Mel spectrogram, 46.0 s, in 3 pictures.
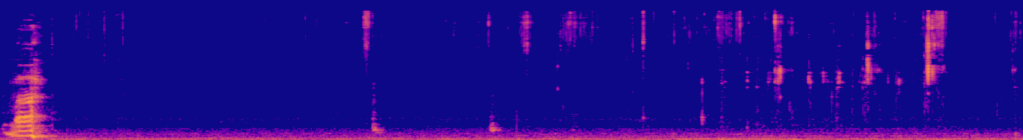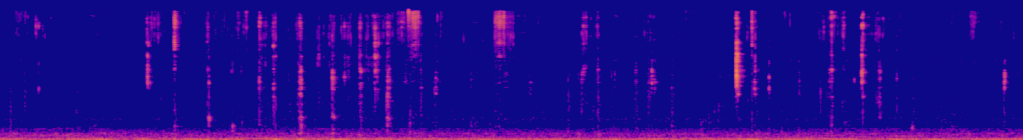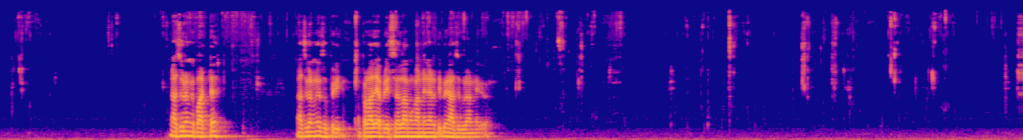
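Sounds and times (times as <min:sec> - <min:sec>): wet chewing clicks: 0:07.4 - 0:14.4, 0:17.5 - 0:33.3, 0:38.2 - 0:46.0.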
